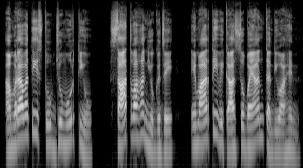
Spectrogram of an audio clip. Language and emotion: Sindhi, neutral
